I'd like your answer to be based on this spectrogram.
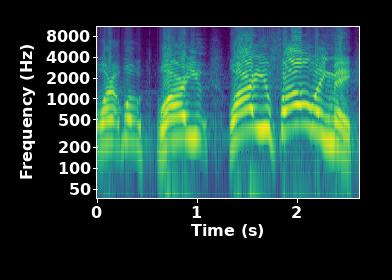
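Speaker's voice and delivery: high, loud, desperate yell. Acted. Cry out to the men following you, high and loud. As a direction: Dan yells after the people of Dan chasing him. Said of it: "Dan yells out".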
